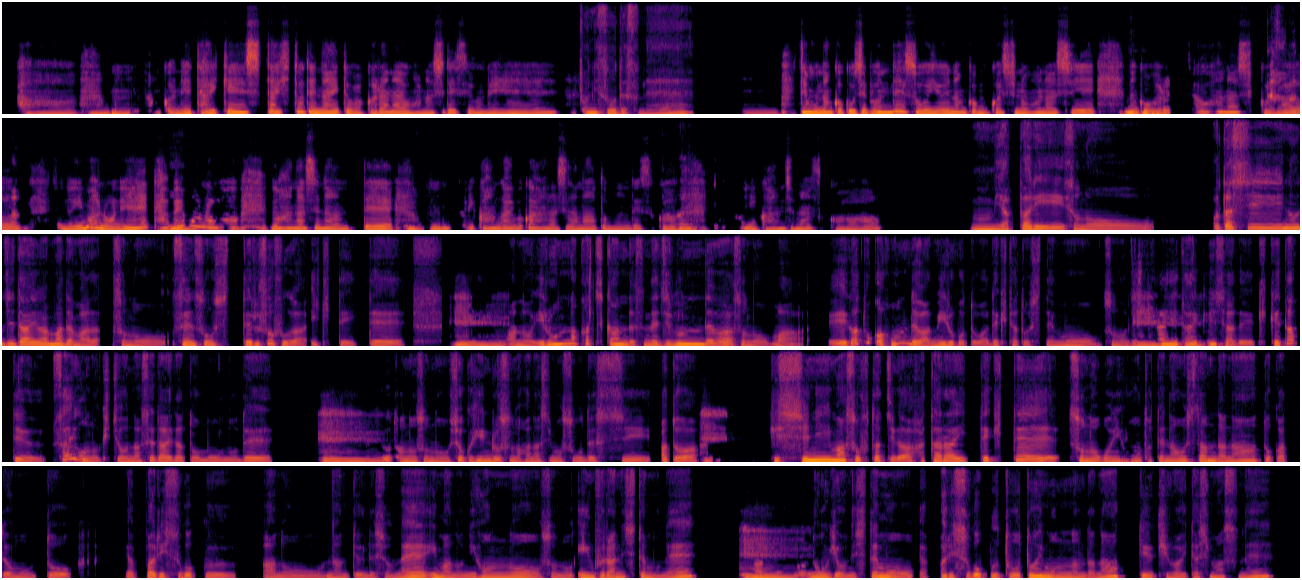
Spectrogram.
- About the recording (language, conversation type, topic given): Japanese, podcast, 祖父母から聞いた面白い話はありますか？
- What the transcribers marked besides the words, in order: laugh; other background noise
